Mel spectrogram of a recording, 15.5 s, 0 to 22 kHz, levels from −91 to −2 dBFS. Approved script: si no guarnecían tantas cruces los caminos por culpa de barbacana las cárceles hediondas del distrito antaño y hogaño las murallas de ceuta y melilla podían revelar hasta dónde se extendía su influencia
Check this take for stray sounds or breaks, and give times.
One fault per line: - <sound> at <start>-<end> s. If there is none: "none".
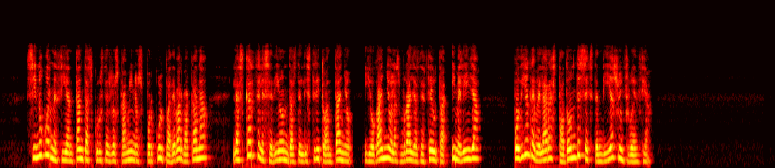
none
